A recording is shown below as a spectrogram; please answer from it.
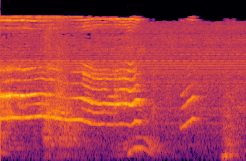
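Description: Baby's long high-pitched squeal, held level for over a second and then sliding down in pitch as it fades, followed near the end by a short rising squeak.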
